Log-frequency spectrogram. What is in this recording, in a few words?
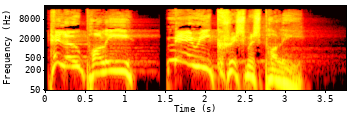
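Personalised Santa Message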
